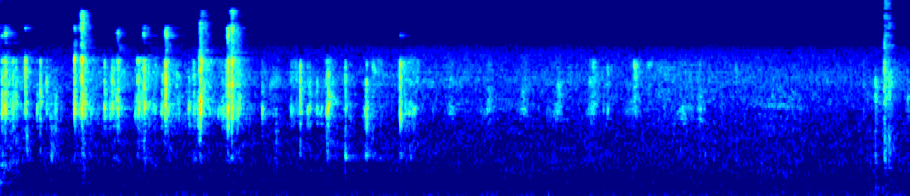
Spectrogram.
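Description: A small nozzle orifice screwed by hand onto an MJJC Foam Cannon Pro, giving a quick series of close, light plastic clicks and ticks at first, then fading to a faint steady hiss.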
